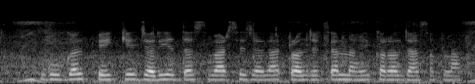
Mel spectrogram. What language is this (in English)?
Bhojpuri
